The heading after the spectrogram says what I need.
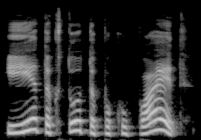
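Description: Peevish young woman customer, read by a woman narrator, squeamish, slow. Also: on the high side, expressive, a little mellow, pitched above the performer's own voice. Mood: exclaiming. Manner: peevish, exclaiming.

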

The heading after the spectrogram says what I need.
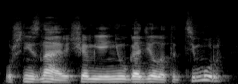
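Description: A man's voice: medium pitch, muffled recording, natural voice. A man reading an audiobook, voicing a bossy, hot-tempered young woman who barks at her friend. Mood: angry. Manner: barking, quick to anger. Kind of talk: audiobook character voice.

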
